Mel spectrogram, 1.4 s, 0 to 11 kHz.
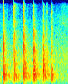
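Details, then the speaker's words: One-owner 1992 Ford F250 XLT, 460 automatic, 92,000 miles, knife tip tapped on metal: six sharp, crisp, bright taps with no dull thud; solid metal, no rust-through. "you can listen to that metal it's nice and solid"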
